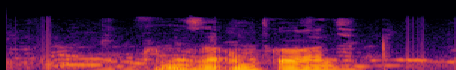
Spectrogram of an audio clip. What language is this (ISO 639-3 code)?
kin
